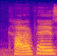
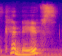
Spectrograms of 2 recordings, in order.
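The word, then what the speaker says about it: canapés: can i just say i didn't understand what you were saying when you said uh kanapes because i always pronounce them as canvas oh no gimme a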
